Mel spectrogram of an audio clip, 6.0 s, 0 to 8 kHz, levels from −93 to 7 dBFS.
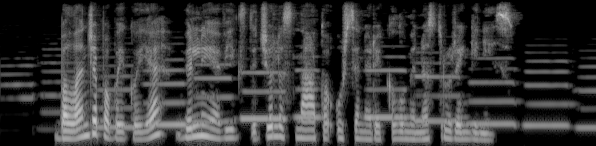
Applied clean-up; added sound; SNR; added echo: classical method Wiener filter.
